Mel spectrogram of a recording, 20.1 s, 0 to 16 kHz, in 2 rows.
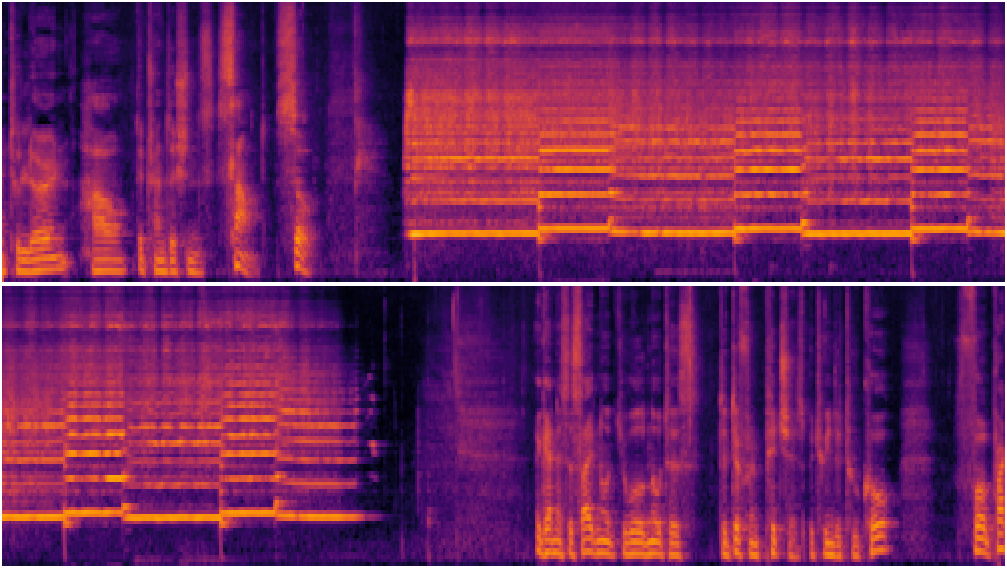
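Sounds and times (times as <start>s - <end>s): bamboo flute long note: 4.0s - 13.8s.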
